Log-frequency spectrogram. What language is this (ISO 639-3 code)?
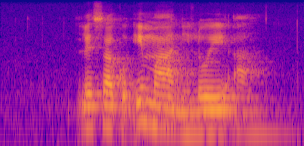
tso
